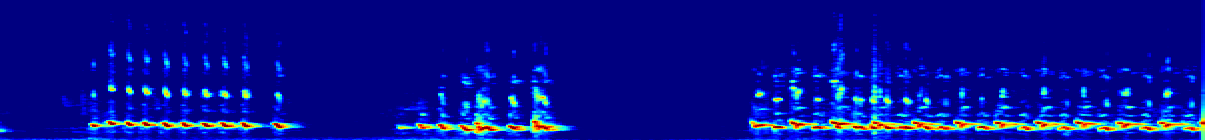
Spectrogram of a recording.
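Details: Female yellow-vented bulbul, fully in breeding condition, calling a male: a quick, evenly beaded trill, a rougher descending chatter, then a long continuous stream of rapid bubbling notes.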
